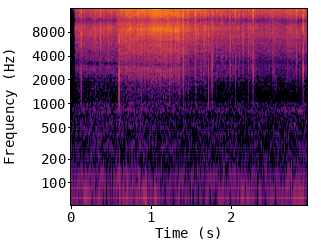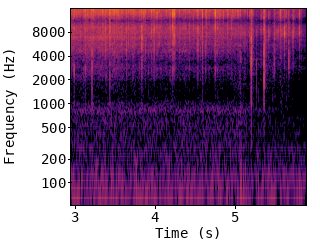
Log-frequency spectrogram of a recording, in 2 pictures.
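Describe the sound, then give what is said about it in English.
Three sausages sizzle in a heated grill pan, a steady, hissing fry threaded with small crackles and pops that continues without a break throughout. “we're just going to put them on the grill pan. So we're heating up the grill pan and we're going to do that.”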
